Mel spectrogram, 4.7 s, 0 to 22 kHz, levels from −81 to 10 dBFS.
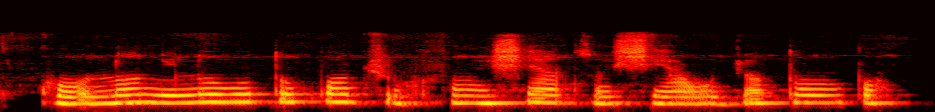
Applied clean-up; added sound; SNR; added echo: none; none; none; none.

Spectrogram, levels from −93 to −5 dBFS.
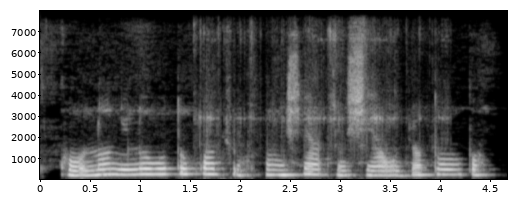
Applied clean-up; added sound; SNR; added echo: neural mask model RNNoise.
